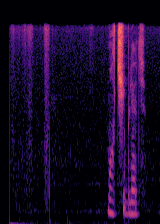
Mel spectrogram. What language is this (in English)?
Russian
